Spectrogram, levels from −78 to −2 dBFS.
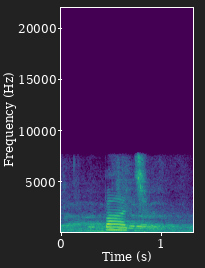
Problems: continuous background conversations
